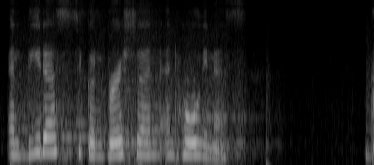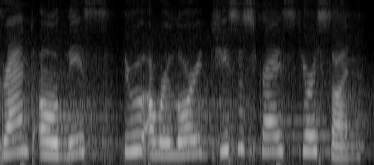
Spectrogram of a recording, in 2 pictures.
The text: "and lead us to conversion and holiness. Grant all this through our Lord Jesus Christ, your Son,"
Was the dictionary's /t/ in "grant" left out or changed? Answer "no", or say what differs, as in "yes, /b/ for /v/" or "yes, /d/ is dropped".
no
